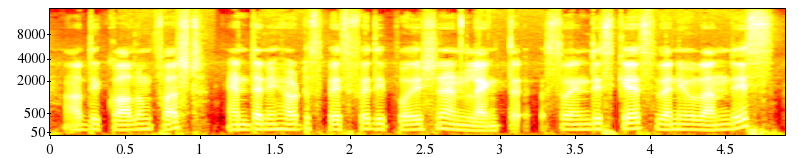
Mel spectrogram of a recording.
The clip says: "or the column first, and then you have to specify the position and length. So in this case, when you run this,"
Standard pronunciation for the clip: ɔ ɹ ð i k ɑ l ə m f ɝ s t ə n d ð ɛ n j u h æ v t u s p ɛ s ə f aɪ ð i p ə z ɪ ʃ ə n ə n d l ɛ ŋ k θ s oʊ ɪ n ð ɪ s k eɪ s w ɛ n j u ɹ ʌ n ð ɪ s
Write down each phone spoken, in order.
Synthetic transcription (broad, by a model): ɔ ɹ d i k ɑ l ə m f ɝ s t ə n d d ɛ n j u h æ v t u s p ɛ s ə f aɪ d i p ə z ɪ ʃ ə n ə n d l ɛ ŋ k t s oʊ ɪ n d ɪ s k eɪ s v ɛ n j u l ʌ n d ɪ s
